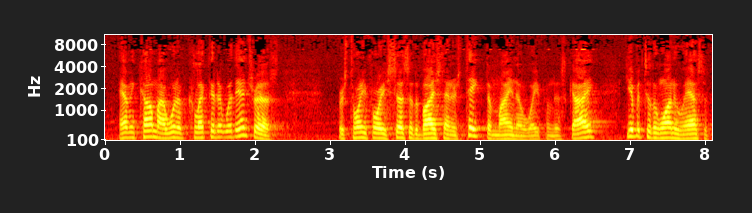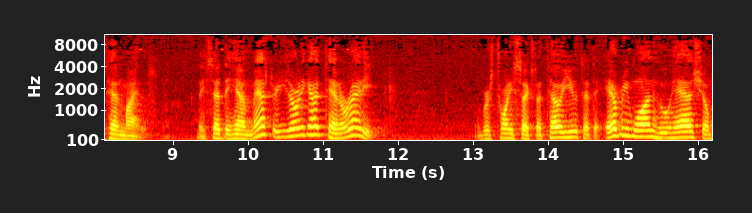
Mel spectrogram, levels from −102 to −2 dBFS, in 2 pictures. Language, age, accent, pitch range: English, 60-79, American, 110-155 Hz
